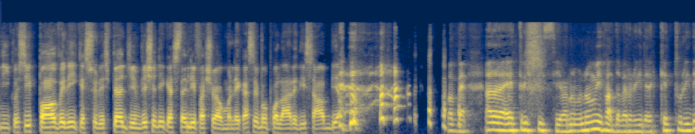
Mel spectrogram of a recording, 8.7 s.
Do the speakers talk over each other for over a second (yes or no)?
no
